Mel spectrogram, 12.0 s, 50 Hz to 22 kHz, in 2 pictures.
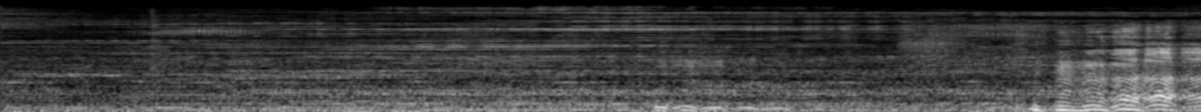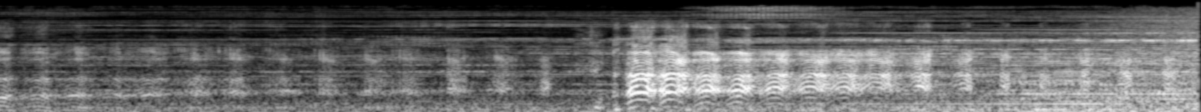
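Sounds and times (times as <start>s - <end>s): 
evil laugh: 3.2s - 4.1s, 5.1s - 11.9s.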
